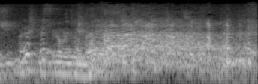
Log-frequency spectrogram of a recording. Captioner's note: laughter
